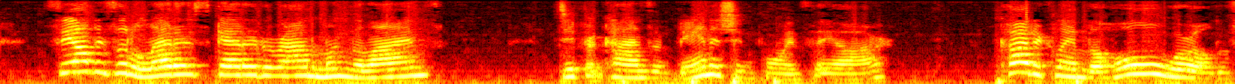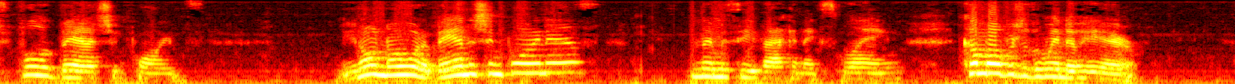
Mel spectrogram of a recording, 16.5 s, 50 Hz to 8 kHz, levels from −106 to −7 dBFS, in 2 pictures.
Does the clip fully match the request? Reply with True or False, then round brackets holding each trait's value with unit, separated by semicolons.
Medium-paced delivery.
True (170 wpm)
